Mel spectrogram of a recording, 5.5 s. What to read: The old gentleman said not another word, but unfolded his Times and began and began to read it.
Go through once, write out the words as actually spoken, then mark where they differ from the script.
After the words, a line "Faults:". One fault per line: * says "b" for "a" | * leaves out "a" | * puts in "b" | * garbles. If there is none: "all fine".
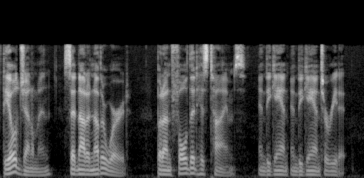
The old gentleman said not another word, but unfolded his Times and began and began to read it.
Faults:
all fine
